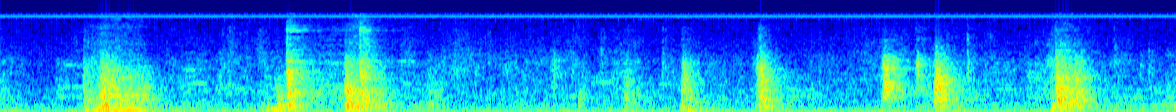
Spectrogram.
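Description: A door being closed, with a series of soft knocks and clunks spread irregularly across a few seconds as it is handled and shut, otherwise quiet.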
